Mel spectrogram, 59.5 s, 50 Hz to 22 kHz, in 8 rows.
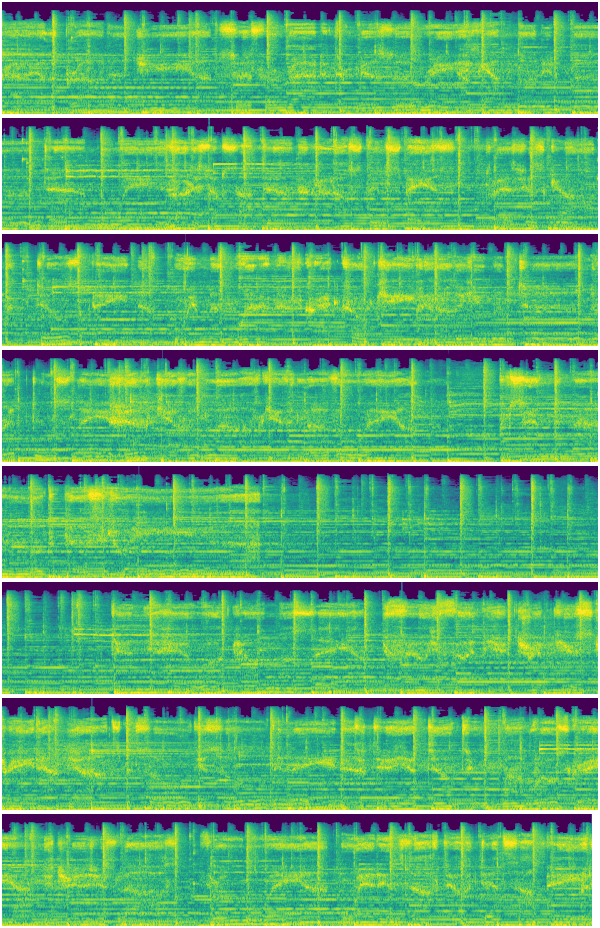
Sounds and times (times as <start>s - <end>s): Tender music: 0.0s - 59.5s.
